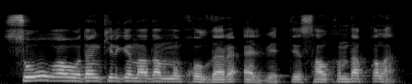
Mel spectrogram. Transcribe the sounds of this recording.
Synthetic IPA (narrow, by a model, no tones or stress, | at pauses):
suuʁɑwod̪ɑŋkʲʰe̞lɡʲe̞nɑd̪ɑmnəɴqʰo̞lˠd̪ɑɾəʔælbe̞t̪ːe̞sɑlˠqənd̪ɑp̚qʰɑlˠɑ̰d̪ə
